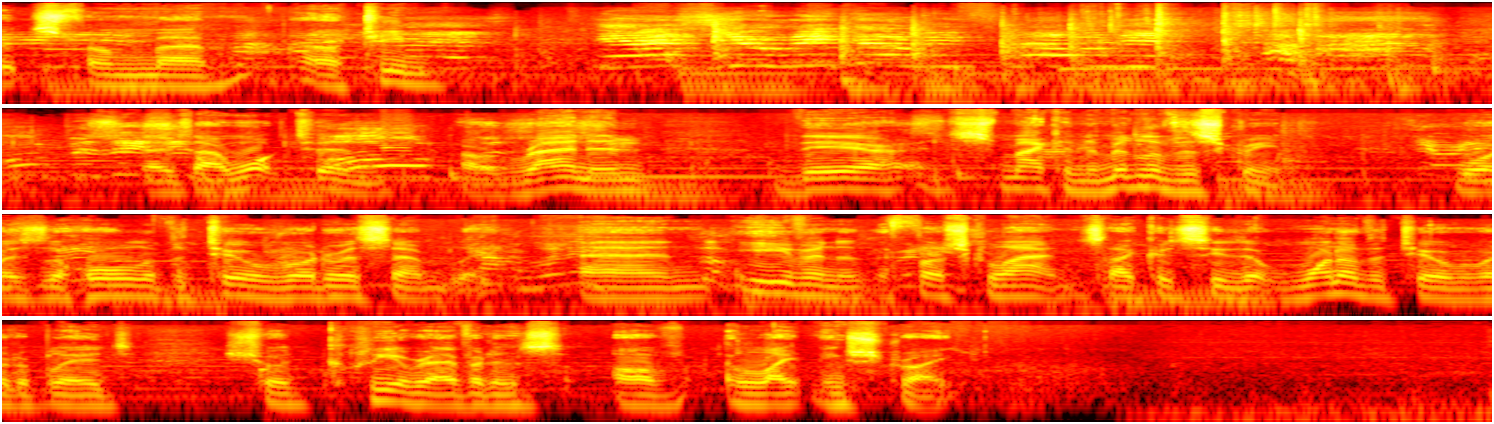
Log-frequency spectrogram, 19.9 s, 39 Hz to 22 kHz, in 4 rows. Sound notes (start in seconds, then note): 2.0 crew members shouting excitedly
